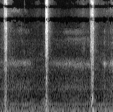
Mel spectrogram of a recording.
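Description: Golf club swung down into tall grass again and again, three quick faint swishing chops about a second apart.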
